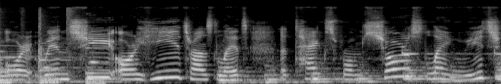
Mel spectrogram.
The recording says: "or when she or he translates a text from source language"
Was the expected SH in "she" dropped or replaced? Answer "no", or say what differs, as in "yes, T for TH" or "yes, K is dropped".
no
